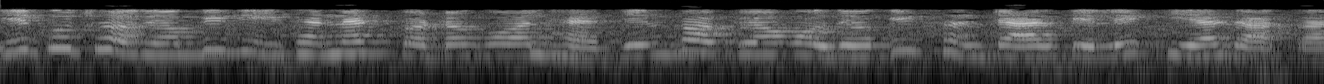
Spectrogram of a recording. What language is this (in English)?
Hindi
